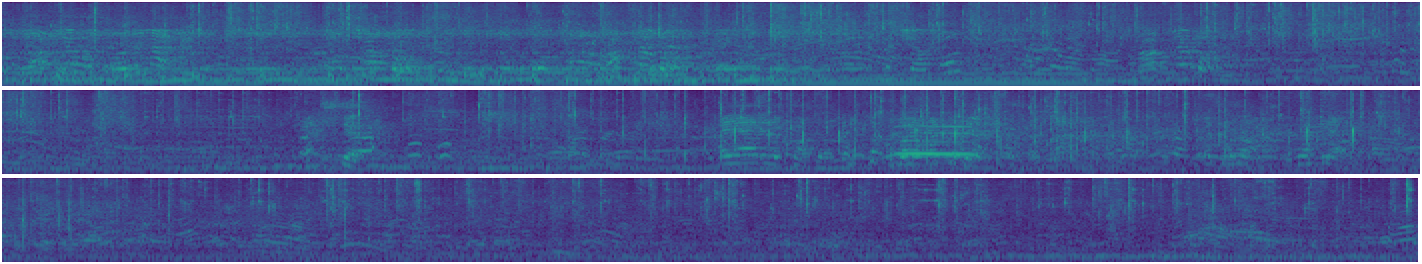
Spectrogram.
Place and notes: neoscenes: tap dancers on Courthouse Square
AZ, USA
